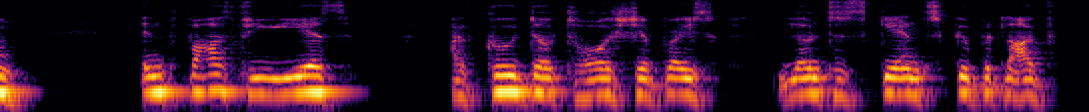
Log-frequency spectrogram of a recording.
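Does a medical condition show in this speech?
Yes: traumatic brain injury; speech.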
